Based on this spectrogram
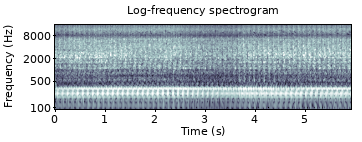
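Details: Nissan Urvan ZD30 diesel (possibly 2015) after a no-start repair in which a clogged, soot-filled part near a sensor was cleaned and refitted: even, steady clatter at constant idle, no misses or hunting; running smoothly.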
